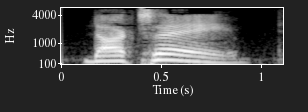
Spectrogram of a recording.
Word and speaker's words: doxa: The Greek word is doxē, and this is doxē, D-O-X-A, doxē. It comes from the root, the verb, dokeo, D-O-K-E, D-O-K-E, long O, dokeo.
